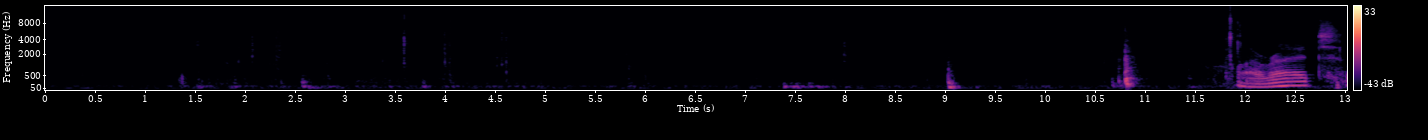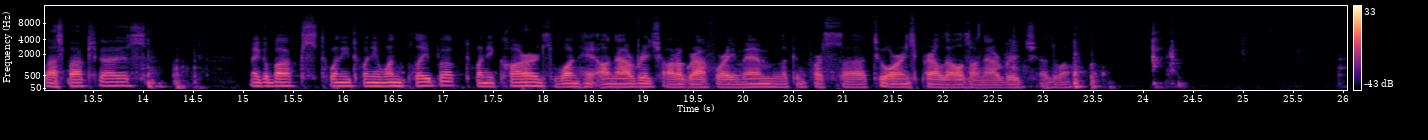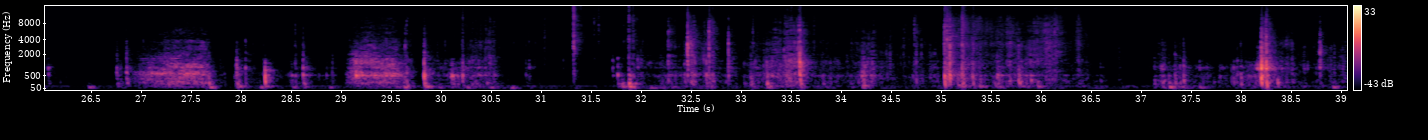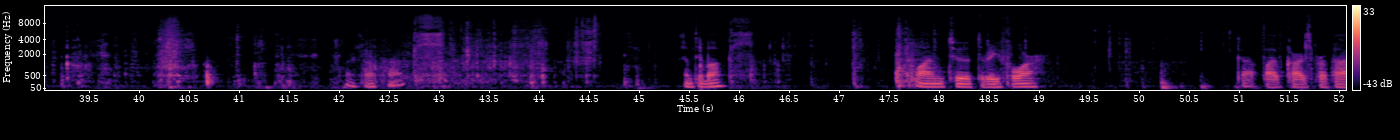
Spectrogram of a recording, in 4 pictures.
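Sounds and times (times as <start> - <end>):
foil packs crinkling: 42.0 - 45.2, 45.8 - 50.2.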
